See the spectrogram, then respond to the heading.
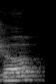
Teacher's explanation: श बोलते समय आपकी जो जिह्वा है तालु के किसी भी भाग में टच नहीं करती और बिल्कुल पास जाकर के संघर्ष करती हुई हवा निकलती है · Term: ऊष्म व्यंजन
